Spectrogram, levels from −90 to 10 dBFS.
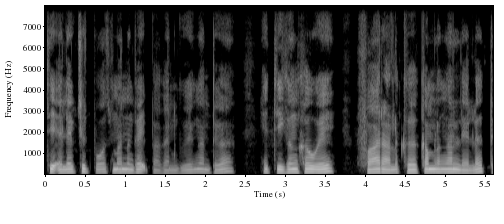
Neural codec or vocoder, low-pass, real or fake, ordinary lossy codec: none; none; real; none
